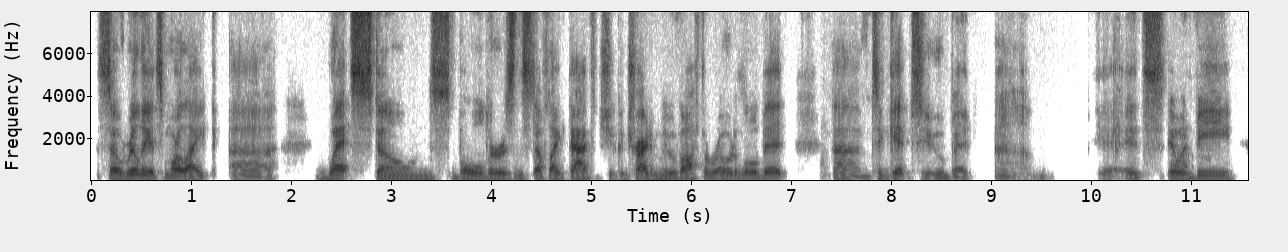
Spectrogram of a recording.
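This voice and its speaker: A man narrating a tabletop role-playing game as game master, in a halting, hesitant delivery with improvised phrasing. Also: medium pitch, dry recording, clean studio sound.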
